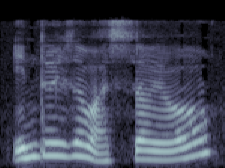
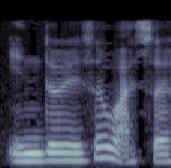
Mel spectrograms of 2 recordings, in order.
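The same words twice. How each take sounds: First: The pitch rises at the end. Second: The pitch falls at the end. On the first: It is asked as a question. "이렇게 올려서 물어보고 있죠" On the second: It is given as an answer. "이렇게 내려주지요"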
